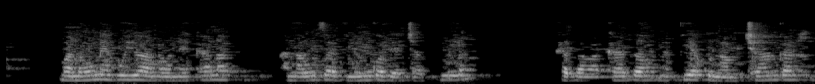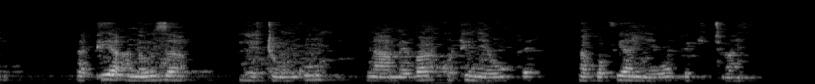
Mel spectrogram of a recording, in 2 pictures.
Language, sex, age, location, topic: Swahili, female, 18-24, Mombasa, agriculture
